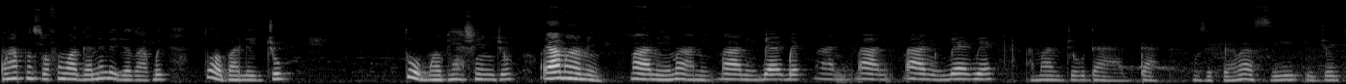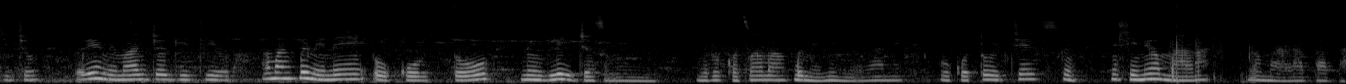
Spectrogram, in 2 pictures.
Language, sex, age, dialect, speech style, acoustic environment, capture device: Yoruba, female, 25-34, Nigeria - Nigerian Standard, happy, people talking, mobile / Linux / Chrome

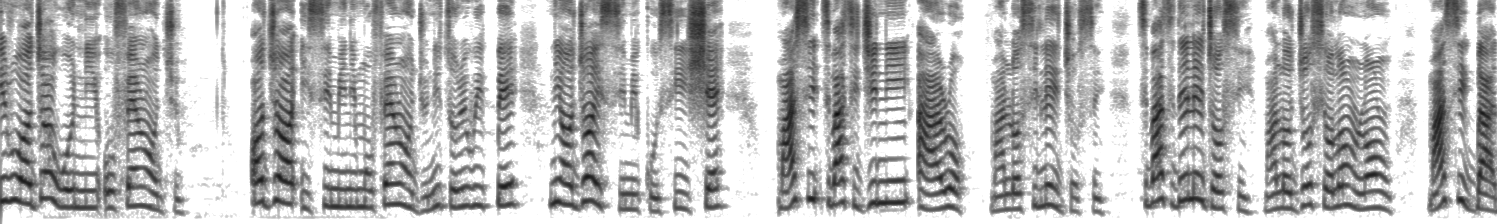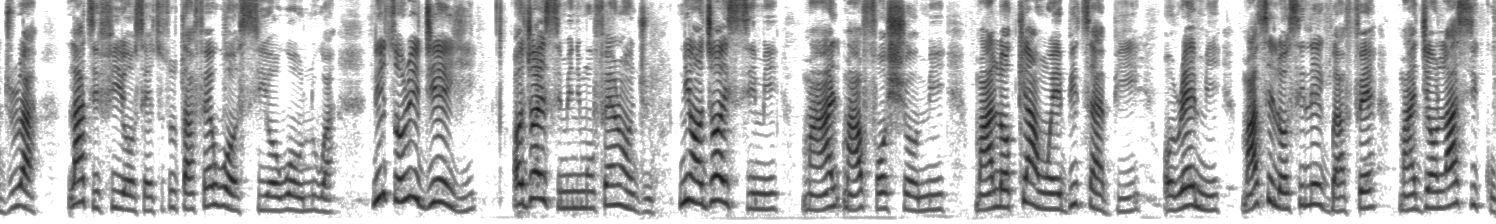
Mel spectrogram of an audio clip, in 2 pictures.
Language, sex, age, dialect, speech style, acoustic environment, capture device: Yoruba, female, 25-34, Nigeria - Lagos, happy; relaxed, silence, mobile / Linux / Chrome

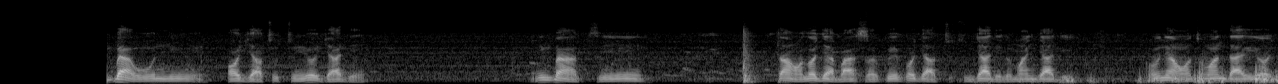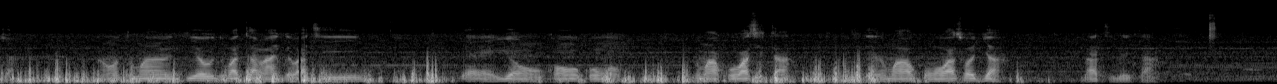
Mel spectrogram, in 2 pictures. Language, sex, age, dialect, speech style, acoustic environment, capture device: Yoruba, male, 35-44, Nigeria - Lagos Yoruba, happy, appliances, mobile / Linux / Chrome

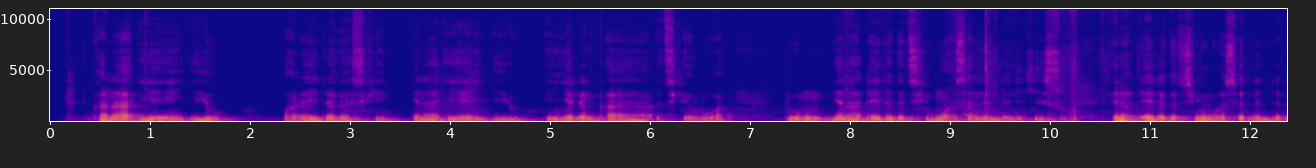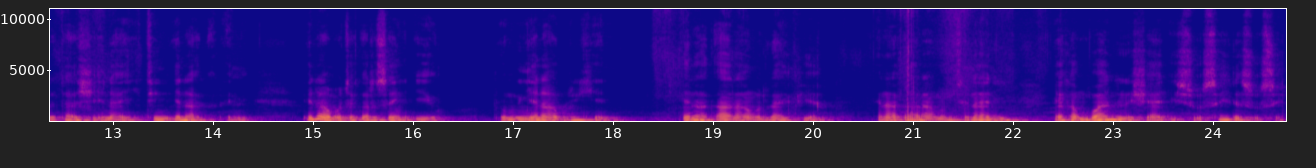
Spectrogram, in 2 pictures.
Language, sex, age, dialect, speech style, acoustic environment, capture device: Hausa, male, 25-34, Nigeria - Kano, happy, people talking; silence, mobile / Linux / Chrome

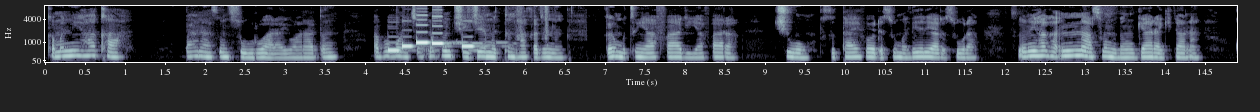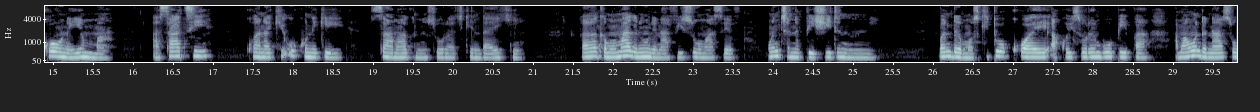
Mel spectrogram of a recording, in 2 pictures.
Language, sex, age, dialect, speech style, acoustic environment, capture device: Hausa, female, 25-34, Nigeria - Nigerian Standard, happy; excited, silence, mobile / Linux / Chrome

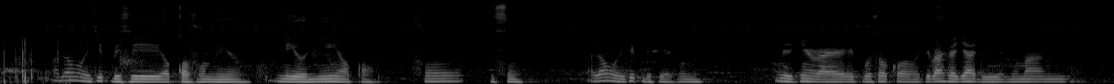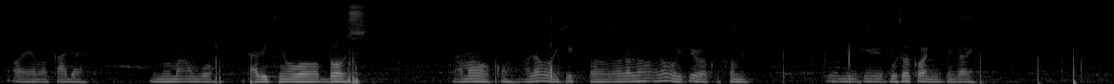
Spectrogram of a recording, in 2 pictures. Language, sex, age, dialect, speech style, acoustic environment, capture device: Yoruba, male, 18-24, Nigeria - Nigerian Standard, relaxed, nature, mobile / macOS / Safari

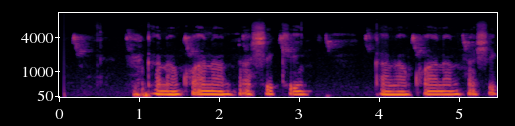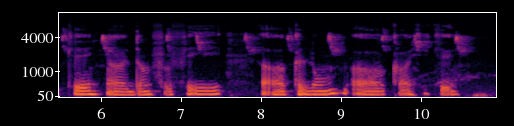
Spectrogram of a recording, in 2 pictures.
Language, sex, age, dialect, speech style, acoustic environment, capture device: Hausa, male, 25-34, Nigeria - Nigerian Standard, relaxed, nature, mobile / Linux / Chrome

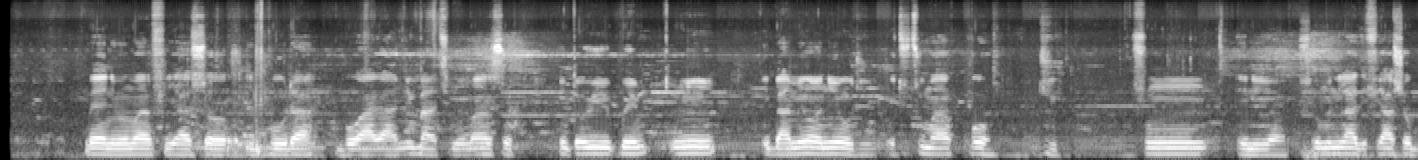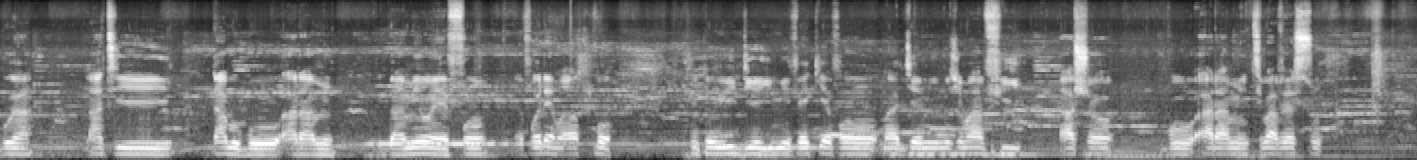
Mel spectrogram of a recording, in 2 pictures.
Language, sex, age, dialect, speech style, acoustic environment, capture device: Yoruba, male, 18-24, Nigeria - Lagos Yoruba, happy, people talking, mobile / Linux / Chrome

